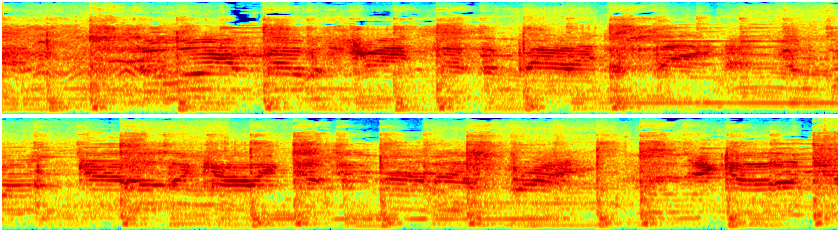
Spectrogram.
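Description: Pop song with singing, played from a phone through the small built-in speaker of a WowWee RS Media robot; thin, with no deep bass.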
